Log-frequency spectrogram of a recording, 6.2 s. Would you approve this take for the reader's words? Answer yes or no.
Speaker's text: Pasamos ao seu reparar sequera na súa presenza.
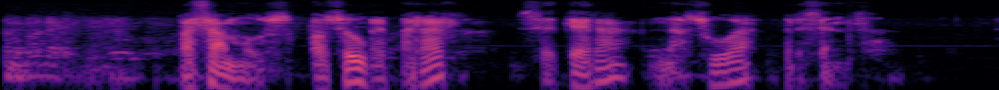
yes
